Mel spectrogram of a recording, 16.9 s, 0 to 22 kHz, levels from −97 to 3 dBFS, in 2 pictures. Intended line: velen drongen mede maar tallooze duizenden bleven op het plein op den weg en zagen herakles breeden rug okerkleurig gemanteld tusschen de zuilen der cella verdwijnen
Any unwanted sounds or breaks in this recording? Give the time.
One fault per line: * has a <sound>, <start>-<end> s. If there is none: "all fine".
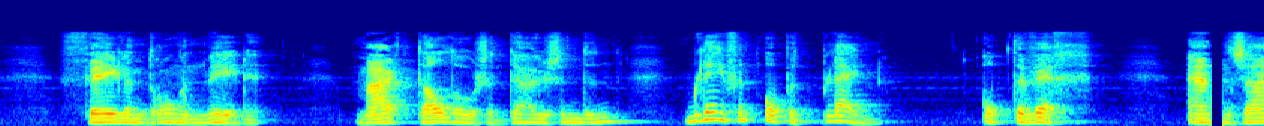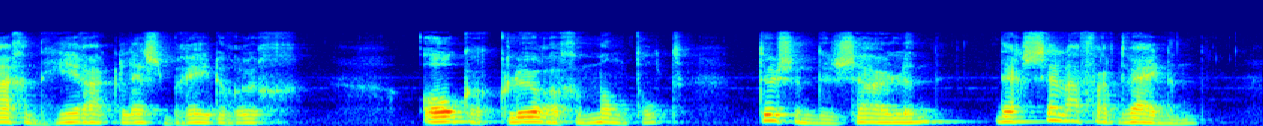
* has a dropout, 8.1-8.2 s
